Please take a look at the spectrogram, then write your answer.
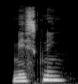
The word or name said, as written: mæskning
